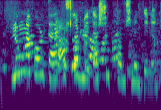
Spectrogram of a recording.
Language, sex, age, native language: Icelandic, female, 18-19, Icelandic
